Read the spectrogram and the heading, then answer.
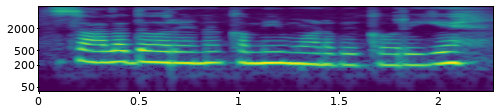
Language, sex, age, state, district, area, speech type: Kannada, female, 18-30, Karnataka, Chitradurga, urban, spontaneous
